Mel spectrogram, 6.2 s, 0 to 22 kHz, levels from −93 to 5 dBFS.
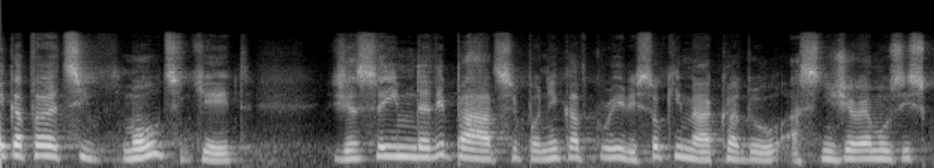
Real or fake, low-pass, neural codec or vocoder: fake; 10.8 kHz; codec, 24 kHz, 0.9 kbps, WavTokenizer, small release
